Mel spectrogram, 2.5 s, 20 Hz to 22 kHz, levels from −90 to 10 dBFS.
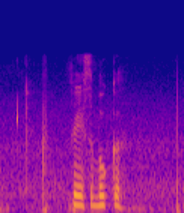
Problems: constant background noise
